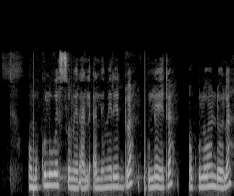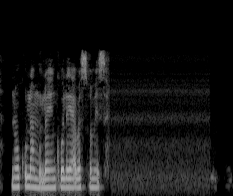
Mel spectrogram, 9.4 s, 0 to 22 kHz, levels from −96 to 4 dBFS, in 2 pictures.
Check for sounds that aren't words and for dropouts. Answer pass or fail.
pass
